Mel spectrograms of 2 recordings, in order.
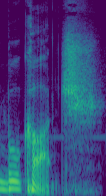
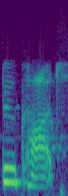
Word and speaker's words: Bukotch: Do you pronounce your last name, Bukatch or Bukot? It's Bukotch.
